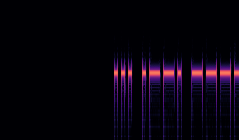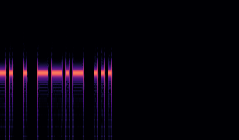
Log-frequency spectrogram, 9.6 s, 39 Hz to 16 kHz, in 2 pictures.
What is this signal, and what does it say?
Morse code, heard as a keyed tone, about 17 wpm, 700 Hz. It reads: SP9EQS
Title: DXCC-100 Call Signs - 6 Characters - Repeated 3x - 17wpm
